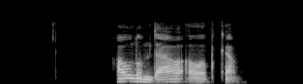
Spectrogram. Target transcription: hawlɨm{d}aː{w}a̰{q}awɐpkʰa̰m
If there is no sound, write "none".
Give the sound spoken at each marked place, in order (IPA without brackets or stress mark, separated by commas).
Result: d, w, ʔ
